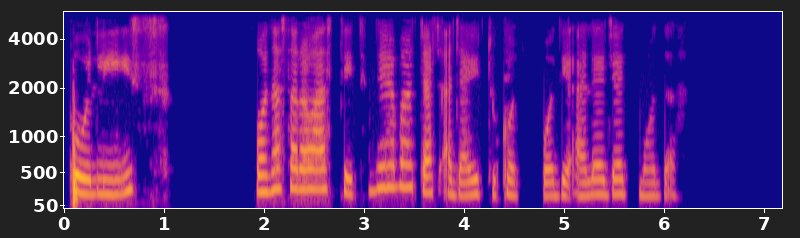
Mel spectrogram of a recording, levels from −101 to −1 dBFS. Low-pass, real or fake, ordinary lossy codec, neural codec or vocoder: 5.4 kHz; fake; none; vocoder, 44.1 kHz, 128 mel bands every 512 samples, BigVGAN v2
